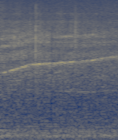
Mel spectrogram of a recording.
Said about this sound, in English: There's the jet. What's that? It's coming from that long hallway. It's the jet in the hallway.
